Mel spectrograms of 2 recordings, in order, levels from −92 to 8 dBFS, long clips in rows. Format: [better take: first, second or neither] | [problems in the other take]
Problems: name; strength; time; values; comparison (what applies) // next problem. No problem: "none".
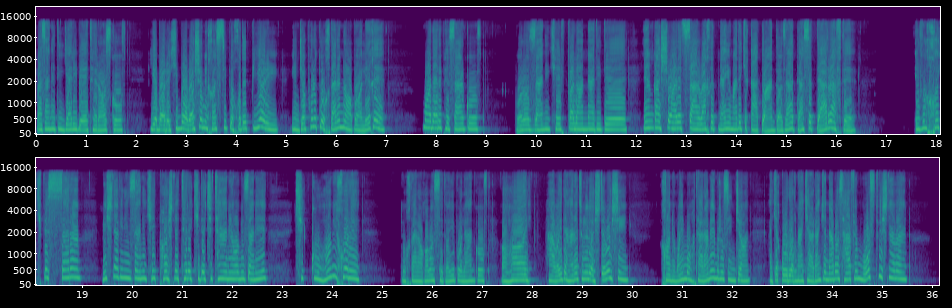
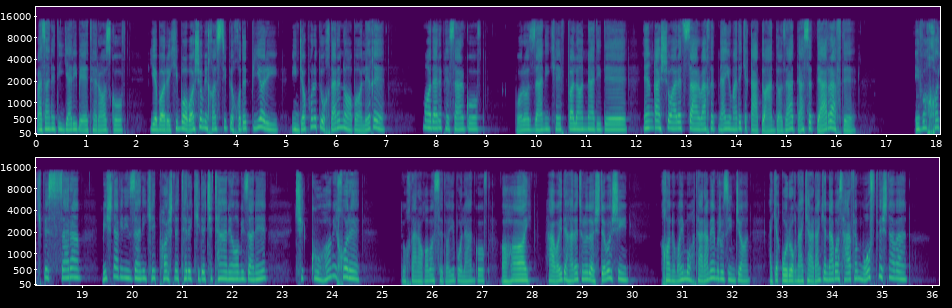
second | distortion; heavy; 7 dB below the speech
